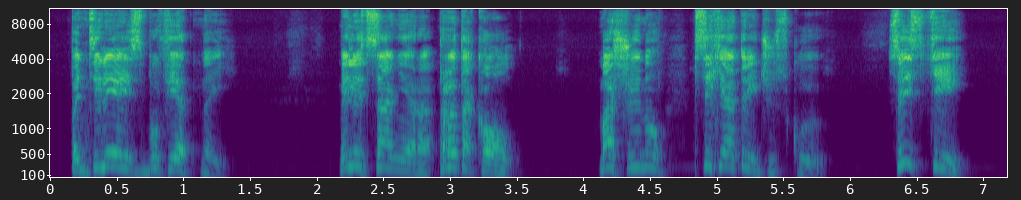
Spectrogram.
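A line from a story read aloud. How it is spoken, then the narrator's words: Crisp rapid command. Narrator (Russian): командир скомандовал точно, ясно, быстро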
